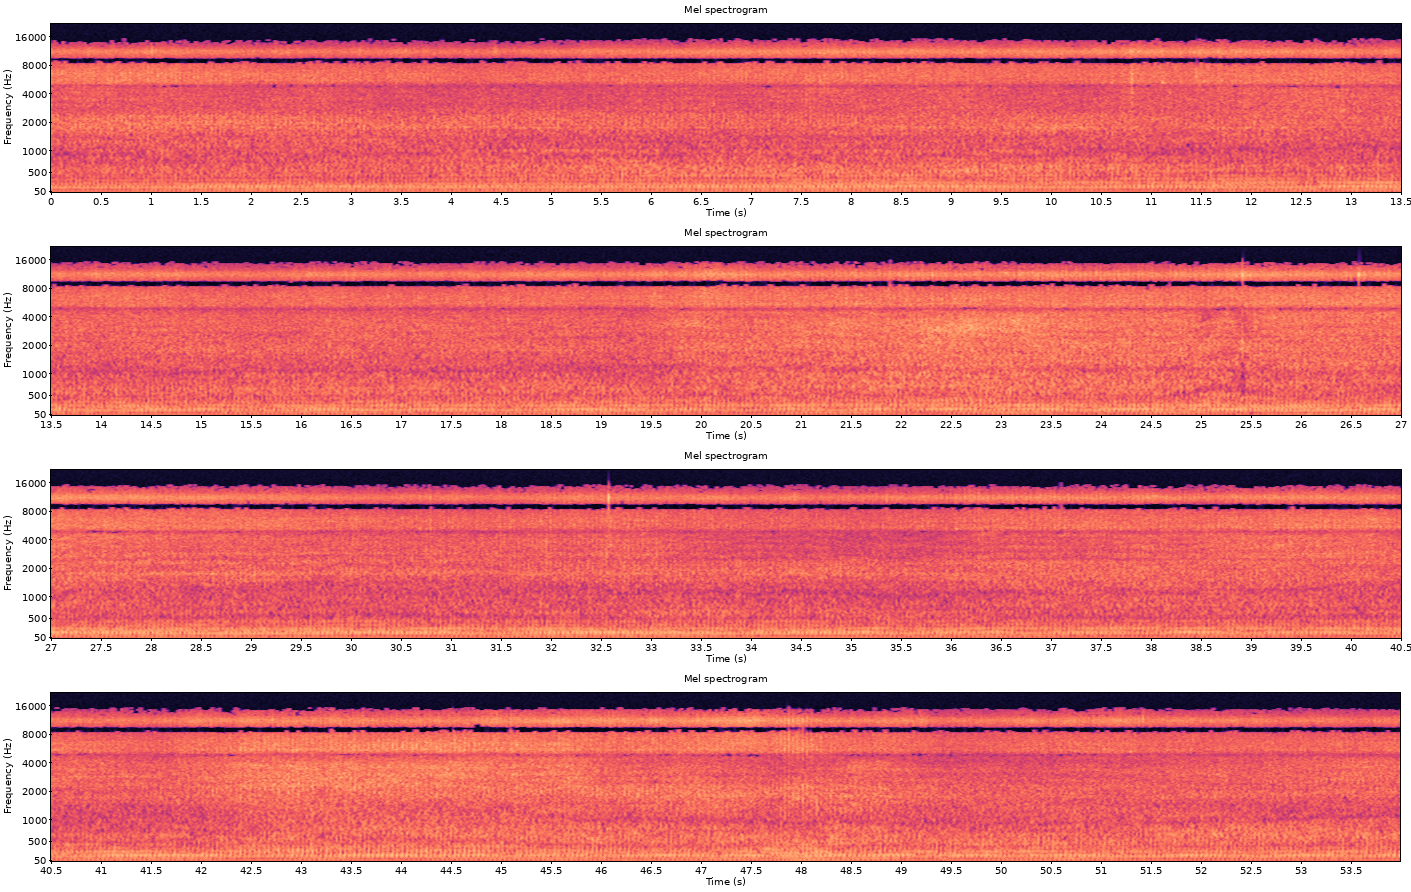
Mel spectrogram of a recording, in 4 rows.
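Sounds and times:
mower engine running: 0.0 - 53.9.

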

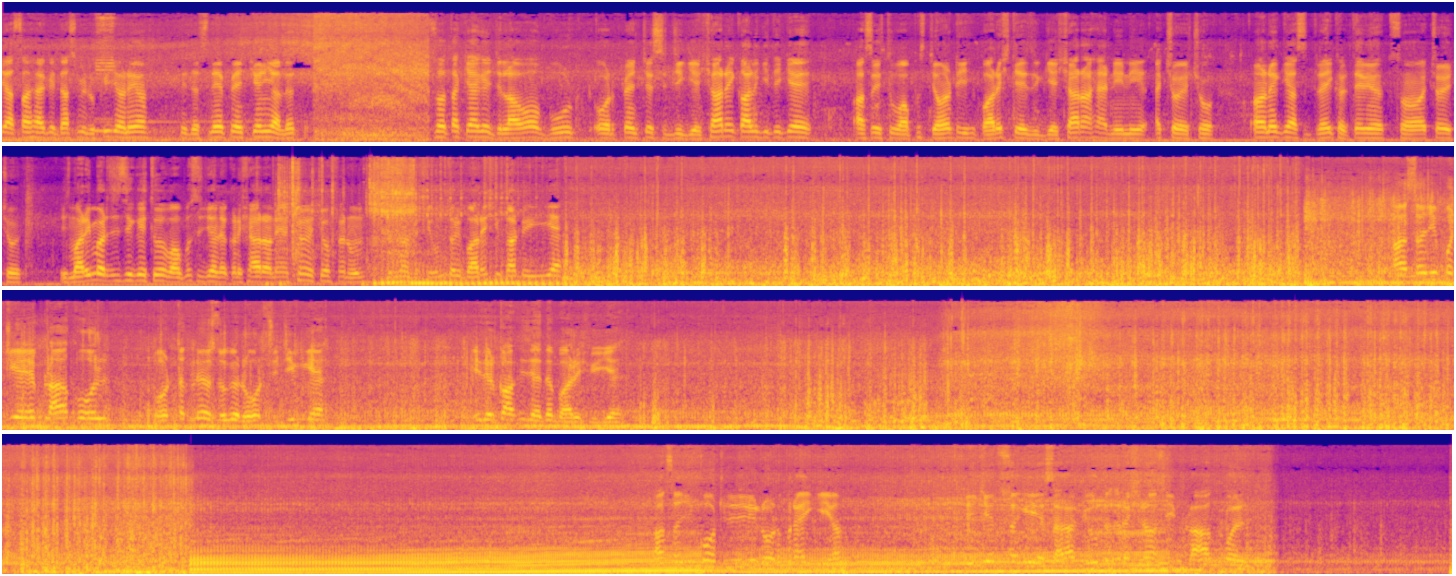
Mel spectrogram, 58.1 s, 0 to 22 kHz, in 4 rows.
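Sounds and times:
motorcycle running on wet road: 17.3 - 58.0
wind buffeting microphone: 18.0 - 46.6.

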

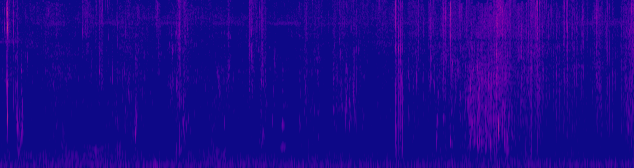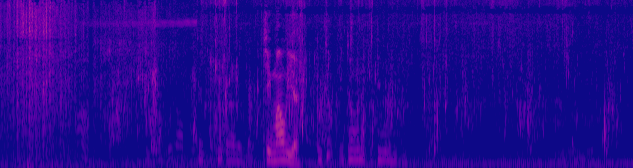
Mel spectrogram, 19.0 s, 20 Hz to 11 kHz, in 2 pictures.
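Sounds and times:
water trickling and dripping: 0.0 - 9.2, 11.1 - 19.0
plastic bag rustling: 6.9 - 11.4.

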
